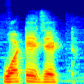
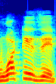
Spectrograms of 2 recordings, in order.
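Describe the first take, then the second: First: It is said in an acted character voice. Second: It is said in a plain narrating voice. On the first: The speaker calls it right. "वो बोलता है" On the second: The speaker calls it wrong. "मतलब ऐसे नहीं बोलता"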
